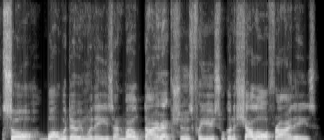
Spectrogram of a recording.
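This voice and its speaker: A chatty man reviewing grocery store food at home talks at a normal speed with lively intonation and a medium-pitched voice. He's sniffly from an oncoming cold, rambles in his kitchen vlog, and tends to say things twice.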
